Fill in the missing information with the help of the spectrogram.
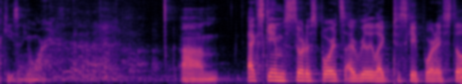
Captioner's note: laugh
